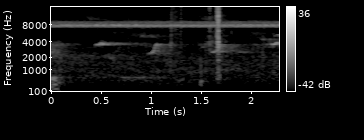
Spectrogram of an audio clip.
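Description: Garden ambience: a steady high-pitched insect drone with a few short chirps. A single sharp snap comes a little past halfway, as a leaf is torn from the base of a pineapple crown.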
